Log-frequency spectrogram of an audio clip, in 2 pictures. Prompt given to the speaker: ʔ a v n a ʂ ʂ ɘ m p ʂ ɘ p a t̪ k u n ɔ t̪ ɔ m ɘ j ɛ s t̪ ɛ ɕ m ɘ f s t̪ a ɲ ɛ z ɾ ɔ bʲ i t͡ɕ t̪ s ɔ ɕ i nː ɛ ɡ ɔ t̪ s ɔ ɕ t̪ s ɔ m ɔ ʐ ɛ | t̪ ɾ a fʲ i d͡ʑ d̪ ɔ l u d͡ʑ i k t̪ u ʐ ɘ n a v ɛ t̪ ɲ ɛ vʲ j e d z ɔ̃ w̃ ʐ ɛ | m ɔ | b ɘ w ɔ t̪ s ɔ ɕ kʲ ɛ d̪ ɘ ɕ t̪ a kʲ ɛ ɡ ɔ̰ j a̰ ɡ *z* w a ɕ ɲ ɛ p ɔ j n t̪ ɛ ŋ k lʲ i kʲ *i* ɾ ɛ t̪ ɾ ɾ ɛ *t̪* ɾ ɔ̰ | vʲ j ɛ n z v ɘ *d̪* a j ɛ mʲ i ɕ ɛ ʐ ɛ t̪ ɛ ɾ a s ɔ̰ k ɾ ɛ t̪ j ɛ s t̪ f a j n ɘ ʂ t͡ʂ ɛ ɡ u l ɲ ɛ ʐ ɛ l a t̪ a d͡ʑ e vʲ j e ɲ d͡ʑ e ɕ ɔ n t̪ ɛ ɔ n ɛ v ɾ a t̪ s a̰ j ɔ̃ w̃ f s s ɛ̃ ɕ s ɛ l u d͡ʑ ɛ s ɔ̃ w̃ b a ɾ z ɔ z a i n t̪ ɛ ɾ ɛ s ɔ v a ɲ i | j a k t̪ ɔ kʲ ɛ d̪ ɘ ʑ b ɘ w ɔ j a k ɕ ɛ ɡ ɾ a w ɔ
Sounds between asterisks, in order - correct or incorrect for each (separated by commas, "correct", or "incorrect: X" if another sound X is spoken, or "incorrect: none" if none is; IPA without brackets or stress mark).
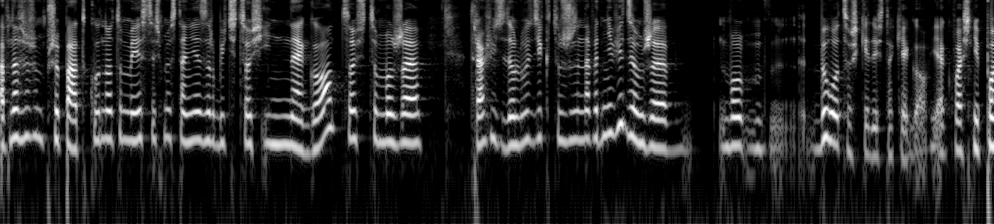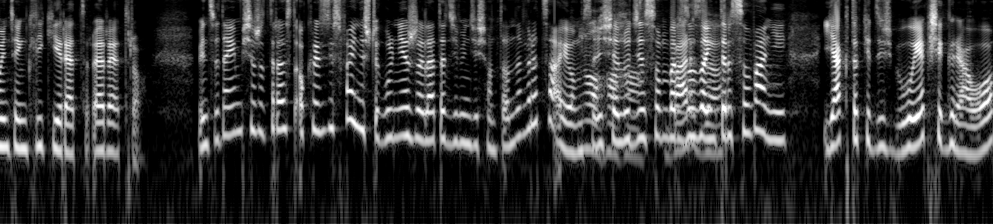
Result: incorrect: v, correct, correct, correct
